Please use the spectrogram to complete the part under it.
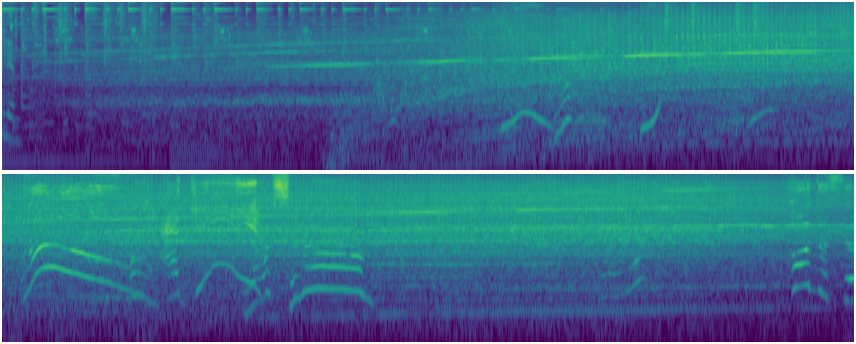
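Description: A drone's propellers whir with a rising whine.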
